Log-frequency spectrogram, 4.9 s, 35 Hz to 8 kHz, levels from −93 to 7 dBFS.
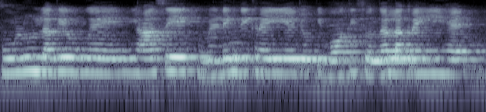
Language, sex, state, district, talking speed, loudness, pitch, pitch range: Hindi, female, Uttar Pradesh, Budaun, 235 wpm, -17 LUFS, 235 Hz, 230-250 Hz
